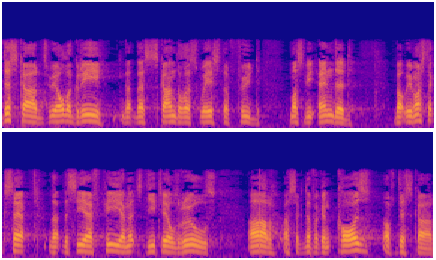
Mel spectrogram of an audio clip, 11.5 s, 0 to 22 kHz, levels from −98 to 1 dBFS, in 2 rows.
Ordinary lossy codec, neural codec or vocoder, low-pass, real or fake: none; none; 7.2 kHz; real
